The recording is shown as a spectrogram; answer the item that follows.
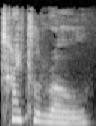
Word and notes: title role: British English

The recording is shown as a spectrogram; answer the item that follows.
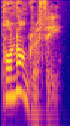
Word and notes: pornography: British English

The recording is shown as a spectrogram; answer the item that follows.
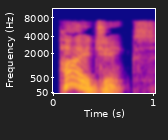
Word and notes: hijinks: British English

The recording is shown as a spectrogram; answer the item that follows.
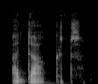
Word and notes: adduct: British English

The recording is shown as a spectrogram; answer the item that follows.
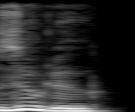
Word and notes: zulu: British English

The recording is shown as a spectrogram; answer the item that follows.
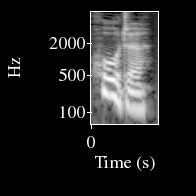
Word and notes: hoarder: British English

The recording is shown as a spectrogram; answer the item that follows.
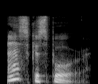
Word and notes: ascospore: British English

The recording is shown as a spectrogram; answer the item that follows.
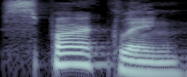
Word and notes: sparkling: American English

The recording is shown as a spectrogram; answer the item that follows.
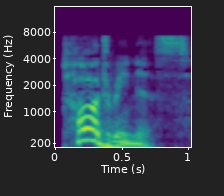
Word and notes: tawdriness: British English

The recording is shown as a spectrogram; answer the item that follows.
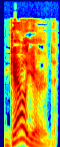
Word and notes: galliard: British English

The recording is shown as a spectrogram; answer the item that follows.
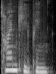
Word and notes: timekeeping: British English

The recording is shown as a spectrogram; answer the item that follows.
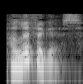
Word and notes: polyphagous: British English

